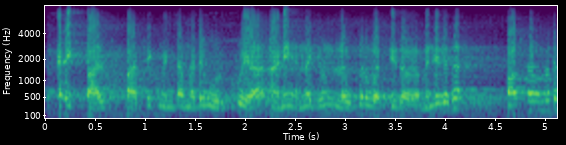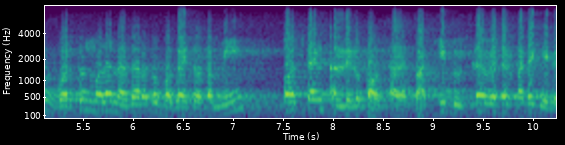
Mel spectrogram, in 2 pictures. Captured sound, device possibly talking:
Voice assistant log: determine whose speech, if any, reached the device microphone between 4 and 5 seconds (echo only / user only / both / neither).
echo only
